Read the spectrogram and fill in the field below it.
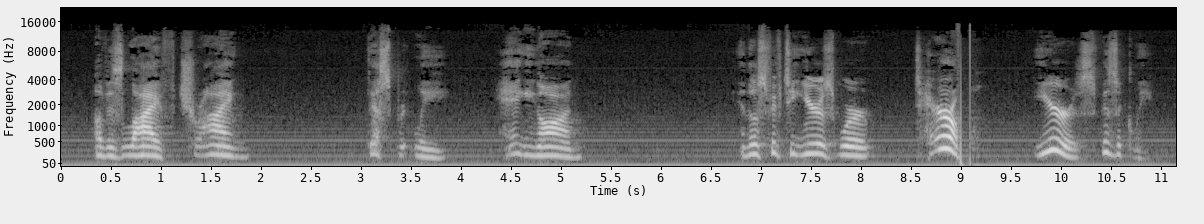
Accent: United States; I'm an American. I don't know if you can tell by the accent or the look. I don't belong here.

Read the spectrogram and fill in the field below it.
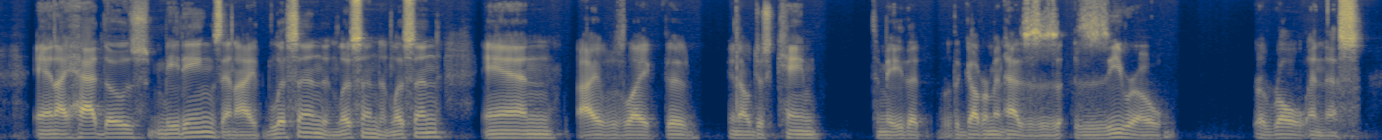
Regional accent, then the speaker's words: Ohio, United States; So when I started, I told you I come from Northeast Ohio. I grew up Catholic. I went to Catholic schools.

